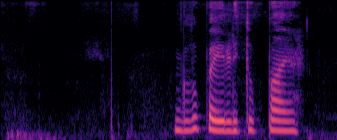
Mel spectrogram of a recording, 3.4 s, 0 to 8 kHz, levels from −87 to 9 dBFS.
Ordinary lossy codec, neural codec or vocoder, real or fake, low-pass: none; codec, 16 kHz, 2 kbps, X-Codec, WavLM features, trained on Multilingual LibriSpeech; fake; none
